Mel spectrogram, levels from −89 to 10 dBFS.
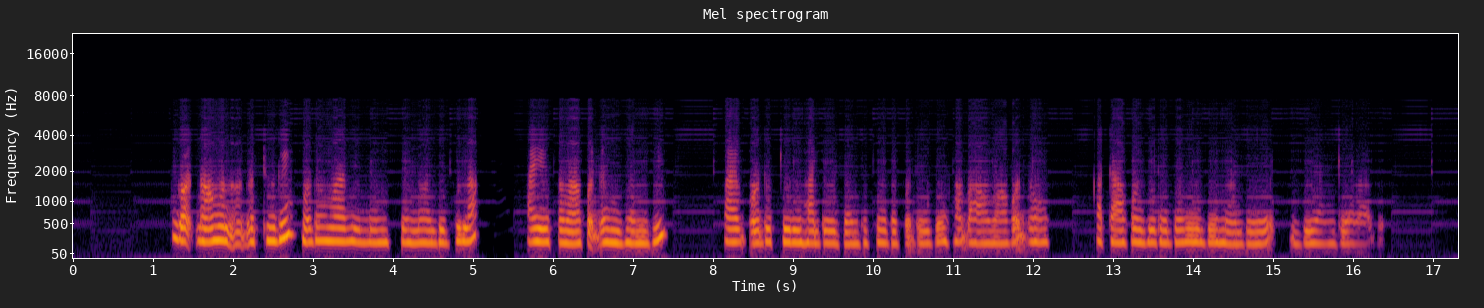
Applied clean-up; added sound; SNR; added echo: neural separator model SepFormer DNS4.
